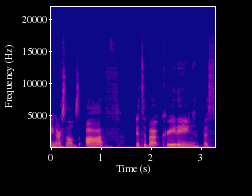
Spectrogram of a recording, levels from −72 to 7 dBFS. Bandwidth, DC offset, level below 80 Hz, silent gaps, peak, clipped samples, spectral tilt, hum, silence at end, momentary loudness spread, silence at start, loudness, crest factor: 18.5 kHz; under 0.1%; -56 dBFS; none; -10 dBFS; under 0.1%; -3 dB/octave; none; 0.05 s; 13 LU; 0 s; -28 LUFS; 18 dB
